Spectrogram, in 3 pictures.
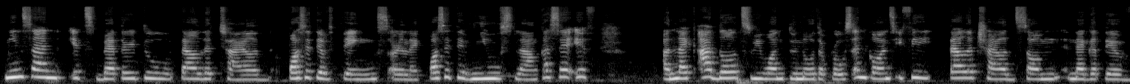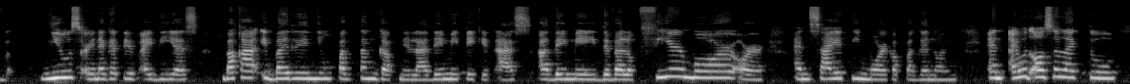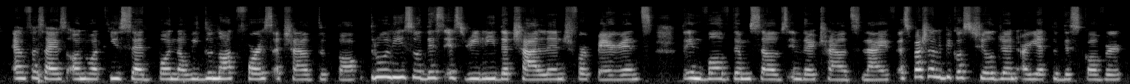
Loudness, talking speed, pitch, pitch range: -20 LUFS, 180 wpm, 255 Hz, 235-285 Hz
